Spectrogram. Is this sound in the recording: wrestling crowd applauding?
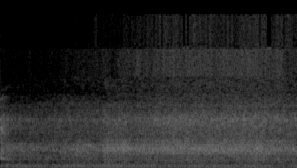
no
